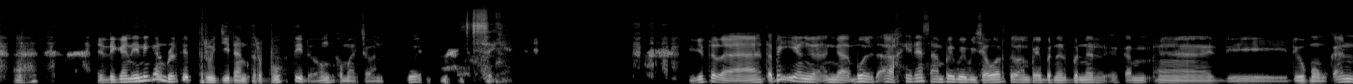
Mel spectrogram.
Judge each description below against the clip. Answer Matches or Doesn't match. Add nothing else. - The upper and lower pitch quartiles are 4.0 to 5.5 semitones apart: Matches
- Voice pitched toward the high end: Doesn't match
